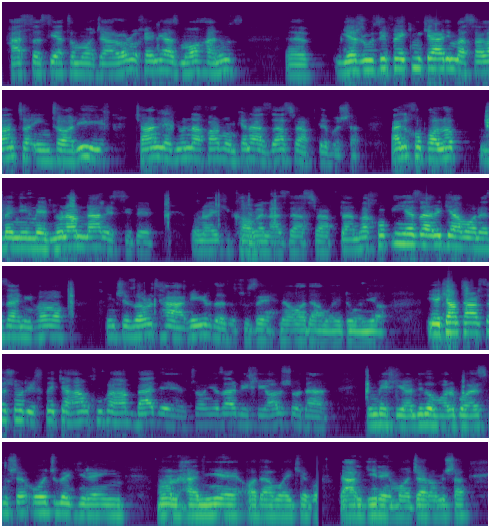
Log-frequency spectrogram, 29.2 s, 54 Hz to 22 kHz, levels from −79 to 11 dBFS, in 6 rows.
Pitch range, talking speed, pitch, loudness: 130-170 Hz, 170 wpm, 150 Hz, -19 LUFS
